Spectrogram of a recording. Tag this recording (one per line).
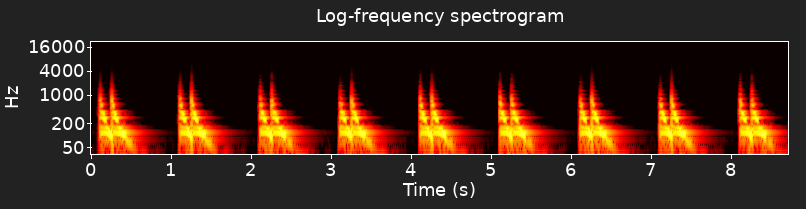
Mongo
Synth
Analog
W0
Modular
